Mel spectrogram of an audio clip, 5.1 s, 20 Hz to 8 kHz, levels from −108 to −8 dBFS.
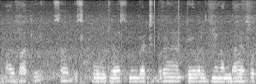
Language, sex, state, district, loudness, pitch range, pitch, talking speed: Hindi, male, Bihar, West Champaran, -16 LUFS, 125-130 Hz, 125 Hz, 150 wpm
